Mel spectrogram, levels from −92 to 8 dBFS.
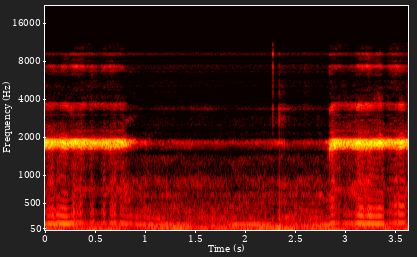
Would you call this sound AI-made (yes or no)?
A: yes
